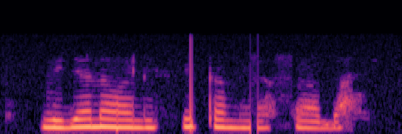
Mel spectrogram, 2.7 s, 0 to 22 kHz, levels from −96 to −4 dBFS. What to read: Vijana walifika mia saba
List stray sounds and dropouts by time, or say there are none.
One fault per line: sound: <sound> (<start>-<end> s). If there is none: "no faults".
sound: dropout (1.7-1.7 s)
